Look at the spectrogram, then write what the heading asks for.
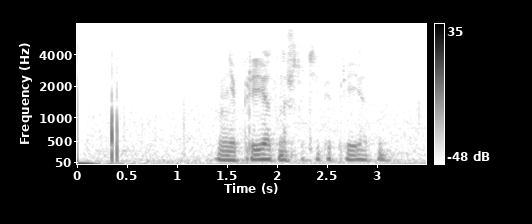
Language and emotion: Russian, neutral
